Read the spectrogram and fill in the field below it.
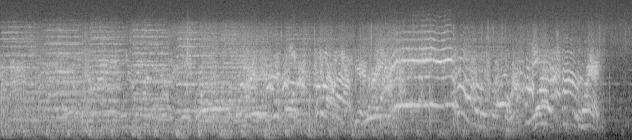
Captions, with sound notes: [ Men Hooting, Laughing ] YEE-HA ! QUIET ! QUIET !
